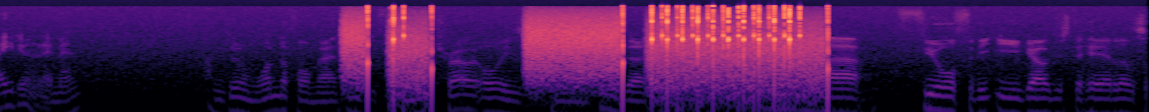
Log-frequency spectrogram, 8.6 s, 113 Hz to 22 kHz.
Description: Pulse dialling, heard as a rotary dial, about 9 pulses a second, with speech in English. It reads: 1 0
